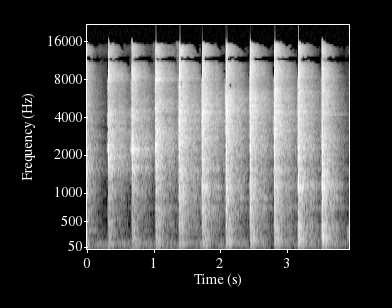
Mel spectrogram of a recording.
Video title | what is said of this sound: Light-O-Rama Singing Character - DIY Frame Build | when you hear the thump you can tell that you're you've got it secured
